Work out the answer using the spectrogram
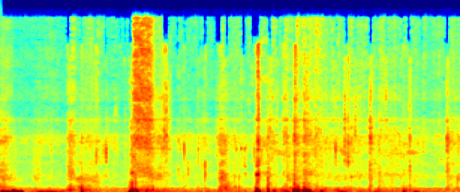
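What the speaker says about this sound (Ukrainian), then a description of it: "Голуби намагаються щось не вкрасти, поїсти." Pigeons coo softly amid light scuffing and pecking sounds, with a few sharper taps scattered through a quiet outdoor background.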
